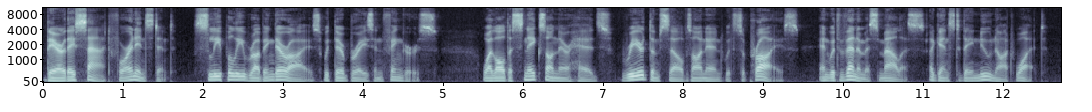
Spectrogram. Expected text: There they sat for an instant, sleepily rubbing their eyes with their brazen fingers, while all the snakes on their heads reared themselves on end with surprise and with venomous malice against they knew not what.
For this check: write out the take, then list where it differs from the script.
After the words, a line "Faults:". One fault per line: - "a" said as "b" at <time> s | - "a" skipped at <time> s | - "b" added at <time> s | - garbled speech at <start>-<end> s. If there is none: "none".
There they sat for an instant, sleepily rubbing their eyes with their brazen fingers, while all the snakes on their heads reared themselves on end with surprise and with venomous malice against they knew not what.
Faults:
none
